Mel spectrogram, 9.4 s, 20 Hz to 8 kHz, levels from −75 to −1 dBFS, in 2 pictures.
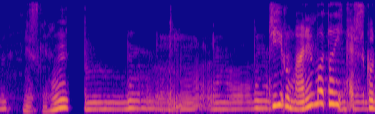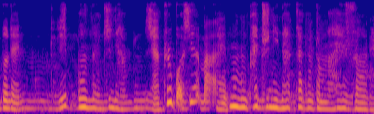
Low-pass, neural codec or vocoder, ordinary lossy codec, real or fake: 7.2 kHz; autoencoder, 22.05 kHz, a latent of 192 numbers a frame, VITS, trained on one speaker; none; fake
